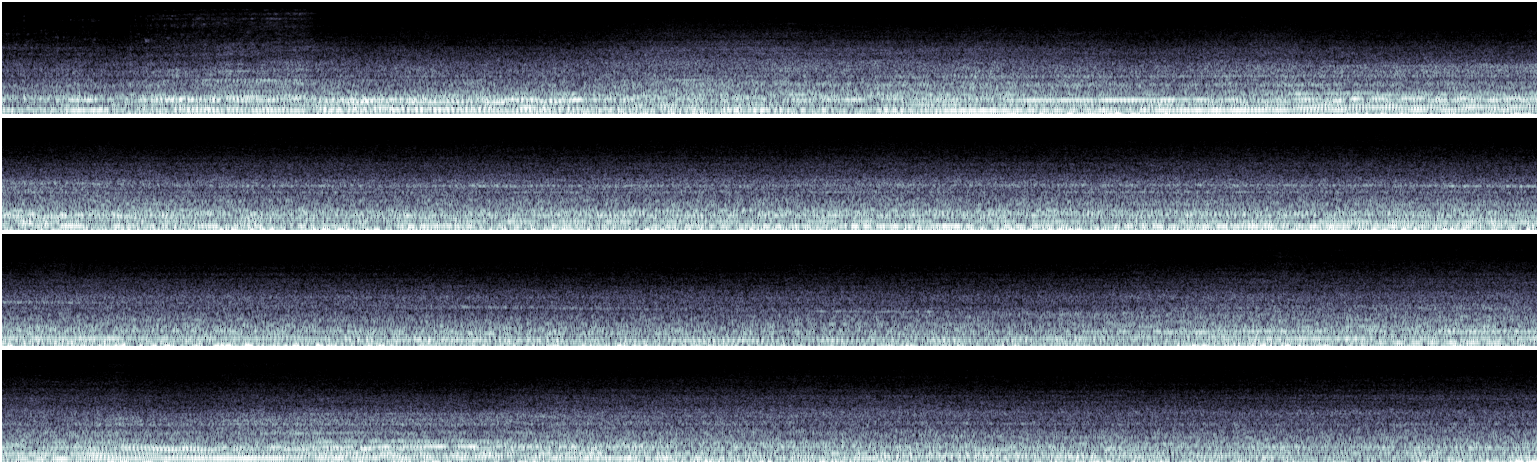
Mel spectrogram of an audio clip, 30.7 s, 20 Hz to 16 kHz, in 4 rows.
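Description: GY6 scooter's single-cylinder four-stroke engine pulling away from a standstill, rising in pitch over the first few seconds, then running steadily at low speed. About two-thirds of the way through it eases off, then picks up again.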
